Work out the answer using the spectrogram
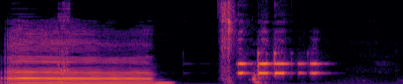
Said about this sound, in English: Oh, no. There's the timer. I even started it like a second late.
